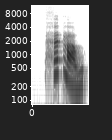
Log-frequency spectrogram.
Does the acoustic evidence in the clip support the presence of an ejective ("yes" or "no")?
no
